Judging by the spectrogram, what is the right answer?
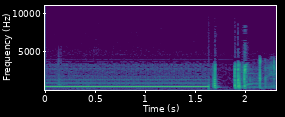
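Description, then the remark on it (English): A steady telephone dial tone hums for about a second and a half, then cuts off abruptly, followed by a few short, sharp bursts of sound as the line connects. “But other things may not be so happy, as one might discover from listening into a certain phone conversation.”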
